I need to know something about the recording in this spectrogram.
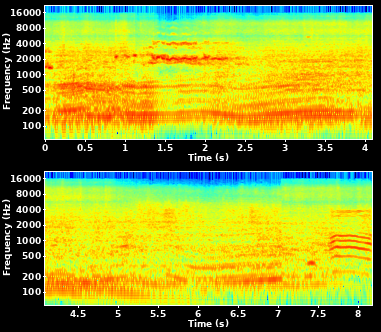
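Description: Tyres hiss and swish on a wet surface.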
